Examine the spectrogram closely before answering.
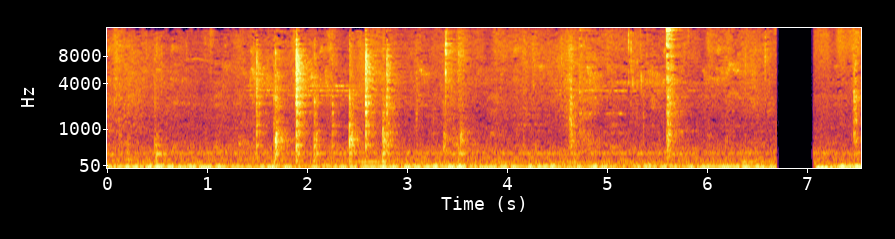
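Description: Hands rolling and pressing soft dough on a plastic cutting board: scattered light taps and clicks over a low steady hum, with the sound cutting out briefly near the end.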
